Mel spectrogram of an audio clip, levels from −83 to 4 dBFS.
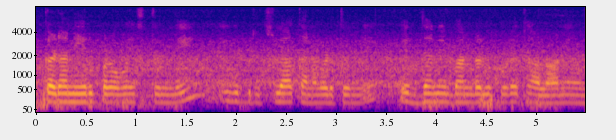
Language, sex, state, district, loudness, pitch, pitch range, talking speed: Telugu, female, Andhra Pradesh, Srikakulam, -21 LUFS, 195 Hz, 185-200 Hz, 130 wpm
